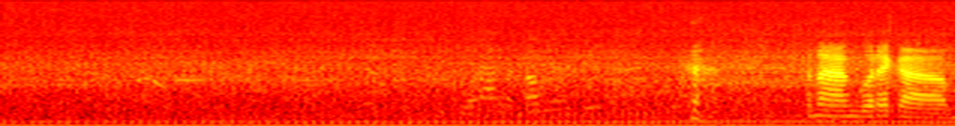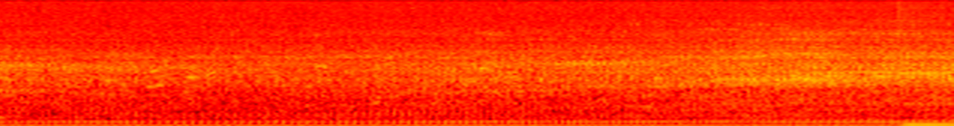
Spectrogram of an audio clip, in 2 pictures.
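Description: Low, steady engine hum from a slow-moving road vehicle, with a single spoken word about halfway through.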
